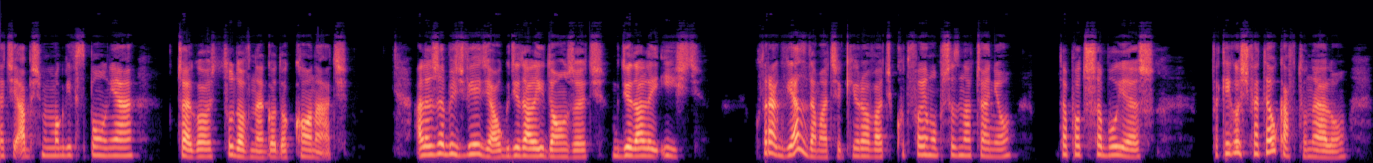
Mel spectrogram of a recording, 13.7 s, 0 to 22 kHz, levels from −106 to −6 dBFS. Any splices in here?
no; 0 cuts

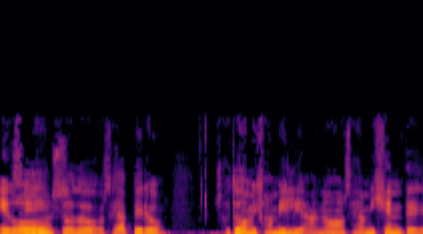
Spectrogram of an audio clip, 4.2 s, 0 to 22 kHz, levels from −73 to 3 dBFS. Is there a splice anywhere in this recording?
no; 0 cuts

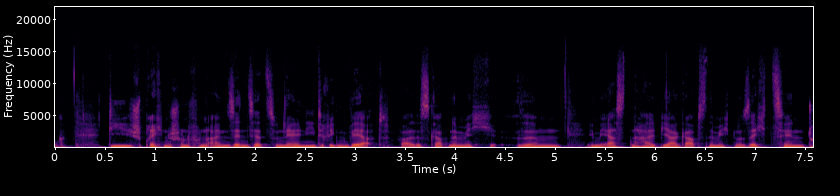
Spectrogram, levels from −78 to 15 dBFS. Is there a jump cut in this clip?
no; 0 cuts

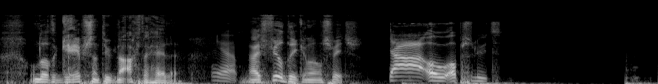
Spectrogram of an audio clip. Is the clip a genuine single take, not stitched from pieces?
yes; 0 cuts

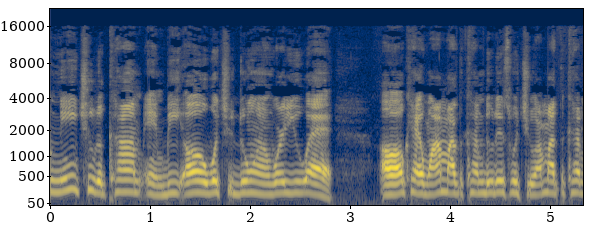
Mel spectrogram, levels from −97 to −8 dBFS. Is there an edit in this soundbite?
no; 0 cuts

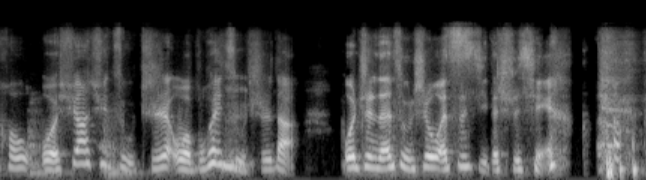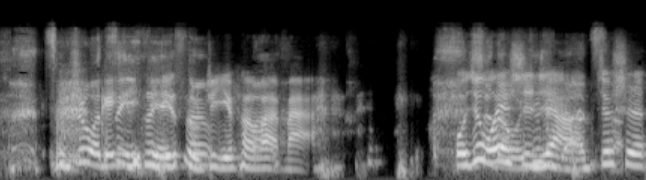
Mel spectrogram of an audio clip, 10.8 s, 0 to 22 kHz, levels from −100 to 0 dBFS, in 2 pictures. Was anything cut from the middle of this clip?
no; 0 cuts

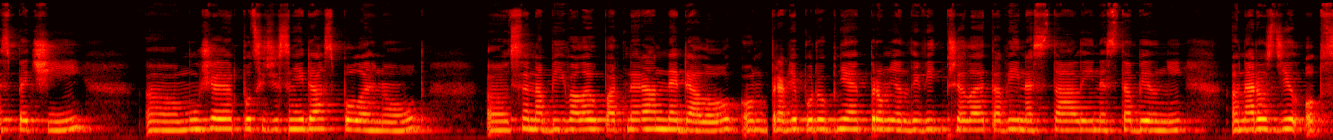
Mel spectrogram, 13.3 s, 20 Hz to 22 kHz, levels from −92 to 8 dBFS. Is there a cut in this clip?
yes; 5 cuts; at 2.3 s, 2.9 s, 5.1 s, 7.7 s, 9.4 s

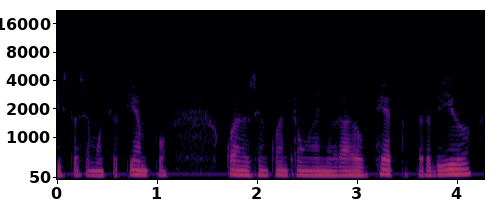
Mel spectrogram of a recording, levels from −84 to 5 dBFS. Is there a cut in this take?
no; 0 cuts

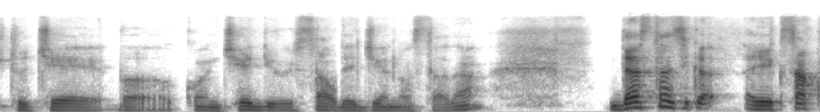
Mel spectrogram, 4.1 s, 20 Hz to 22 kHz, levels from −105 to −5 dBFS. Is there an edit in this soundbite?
yes; 1 cut; at 1.7 s

